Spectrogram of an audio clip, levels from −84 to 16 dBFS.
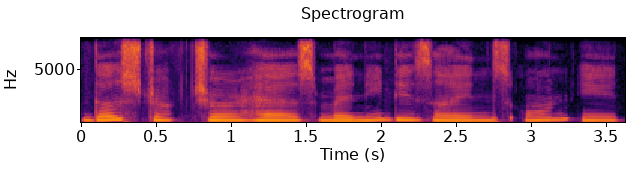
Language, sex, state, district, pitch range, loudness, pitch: English, female, Assam, Kamrup Metropolitan, 250-280 Hz, -14 LUFS, 260 Hz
